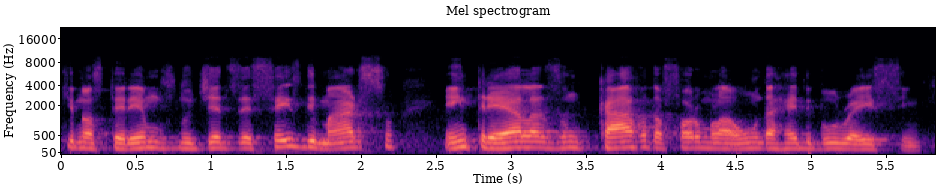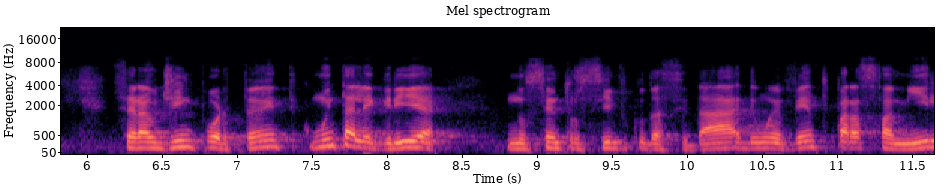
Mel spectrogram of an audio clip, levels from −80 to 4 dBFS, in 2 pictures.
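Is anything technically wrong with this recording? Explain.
No, nothing in this audio points to a technical problem. The sound holds together throughout, with no break, glitch or distortion that stands out to the ear.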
